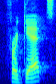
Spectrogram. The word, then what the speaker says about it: forget: So in things like forget, the stress is on the root, which is get, because for is a prefix, right?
